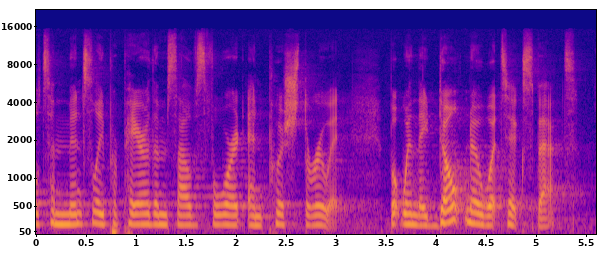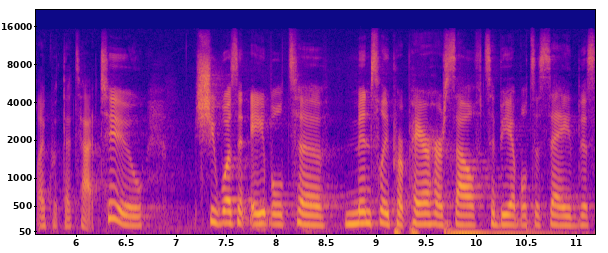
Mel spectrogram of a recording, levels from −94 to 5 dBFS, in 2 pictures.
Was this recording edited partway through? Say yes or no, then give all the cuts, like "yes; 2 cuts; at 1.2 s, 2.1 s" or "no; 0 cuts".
no; 0 cuts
